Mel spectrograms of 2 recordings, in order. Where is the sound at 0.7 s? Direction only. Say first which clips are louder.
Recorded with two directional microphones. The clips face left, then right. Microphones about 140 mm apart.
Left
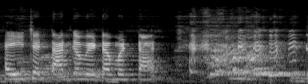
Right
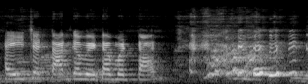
Right 2 dB; 40° right (ahead or behind).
